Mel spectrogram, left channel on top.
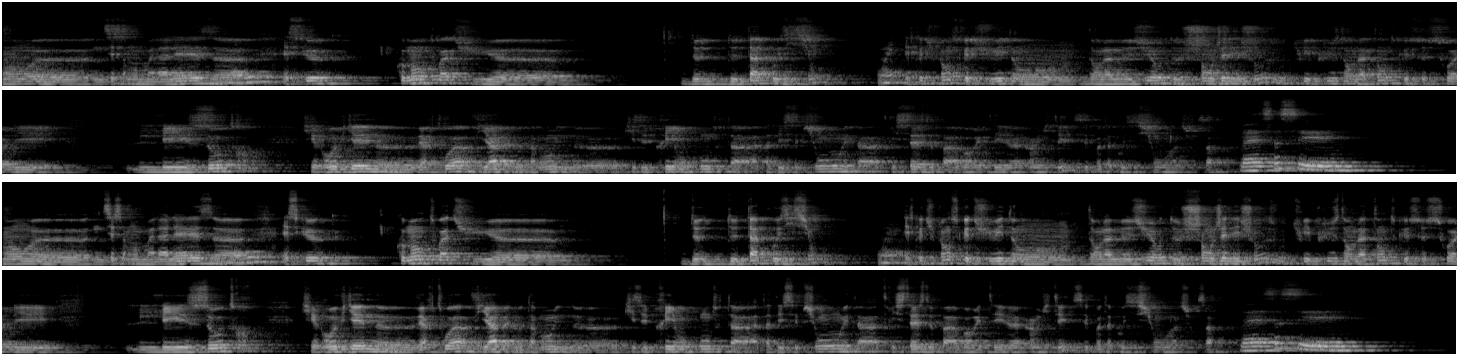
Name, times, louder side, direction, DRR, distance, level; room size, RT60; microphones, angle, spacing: voice 1, 0.0-3.4 3.9-5.7 6.8-8.2 9.0-15.3 15.8-26.7, right 1 dB, 65° right, 5 dB, 3.2 m, -31 dB
voice 2, 2.2-2.6 8.8-9.0 26.9-28.0, left 1 dB, 55° left, 5 dB, 4.9 m, -28 dB
19.0 x 17.0 x 9.9 m, 1.1 s
head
